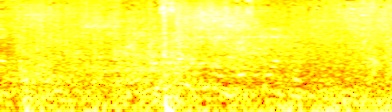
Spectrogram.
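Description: A structure blows up with a loud crashing blast.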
